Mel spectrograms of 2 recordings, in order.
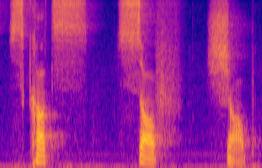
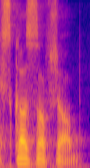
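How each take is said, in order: First: Each word is said separately, one by one. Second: The words are run together like one word. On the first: The speaker calls it right. "you need to pronounce these words one by one" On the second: The speaker calls it wrong. "Don't don't don't make them one word like"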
